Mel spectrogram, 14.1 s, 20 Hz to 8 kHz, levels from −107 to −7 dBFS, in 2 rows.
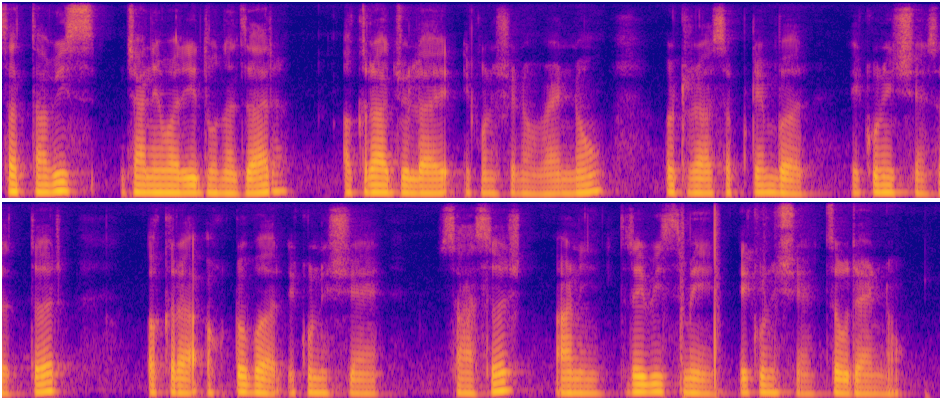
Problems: none marked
